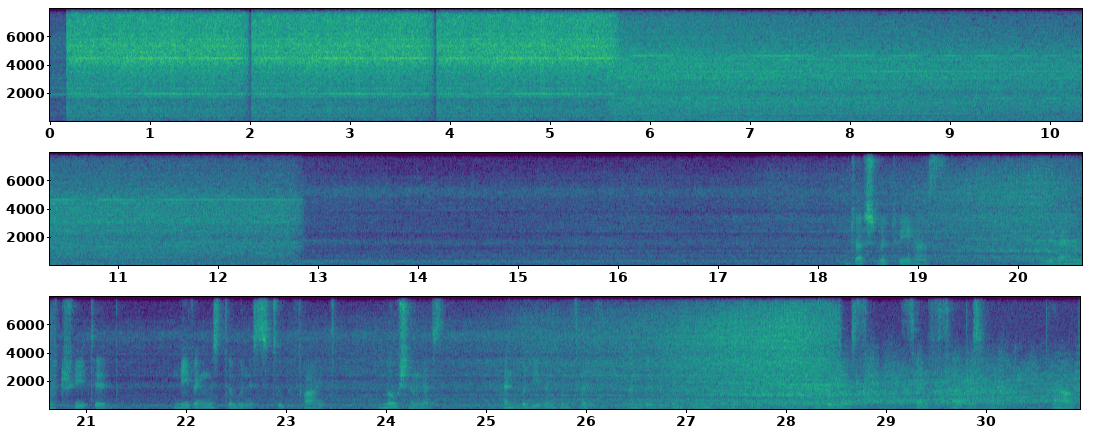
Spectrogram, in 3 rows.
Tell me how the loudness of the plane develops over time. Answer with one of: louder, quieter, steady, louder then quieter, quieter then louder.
quieter then louder.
